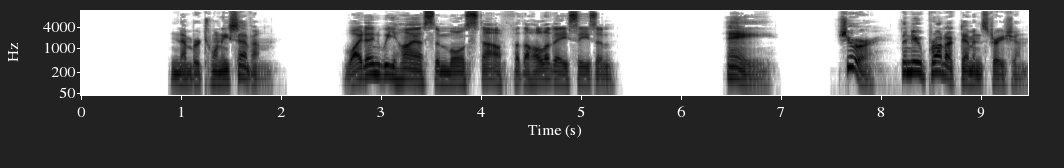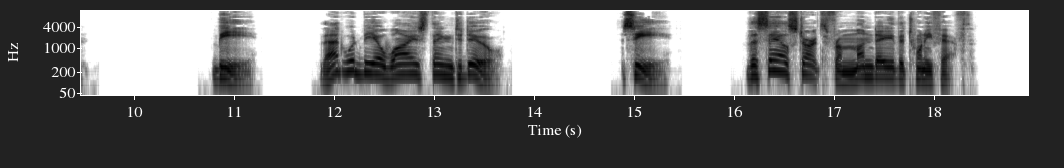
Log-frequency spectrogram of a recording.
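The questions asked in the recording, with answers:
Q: Why don't we hire some more staff for the holiday season?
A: B: That would be a wise thing to do.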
